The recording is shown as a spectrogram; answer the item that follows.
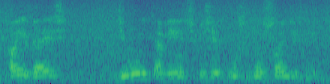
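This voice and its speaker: A man talks at a fairly high pitch. Noticeable background noise and audible room echo surround his voice. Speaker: speaker presenting a spiritual organization's goals. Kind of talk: formal presentation at a founding ceremony. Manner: slow.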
